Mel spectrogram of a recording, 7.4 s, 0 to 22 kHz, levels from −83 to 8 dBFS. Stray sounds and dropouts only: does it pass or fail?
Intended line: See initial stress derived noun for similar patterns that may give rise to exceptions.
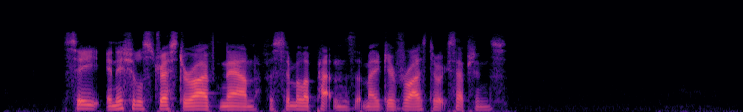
pass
